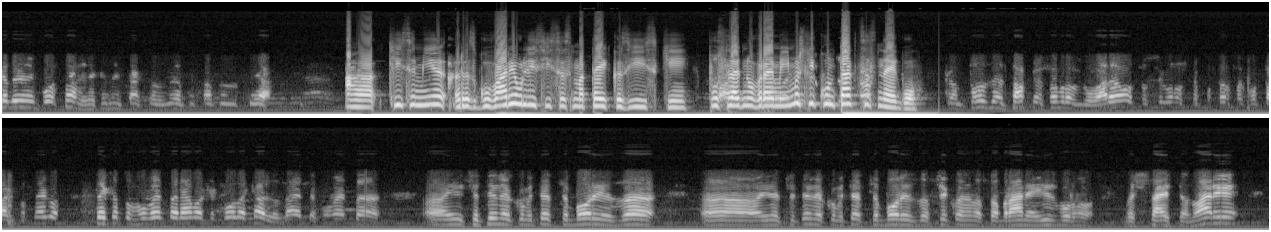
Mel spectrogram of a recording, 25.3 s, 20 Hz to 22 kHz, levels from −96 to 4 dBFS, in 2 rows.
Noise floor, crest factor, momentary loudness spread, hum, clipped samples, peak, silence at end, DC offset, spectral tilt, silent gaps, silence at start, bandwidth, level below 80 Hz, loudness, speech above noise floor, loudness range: -48 dBFS; 16 dB; 23 LU; none; under 0.1%; 0 dBFS; 0 s; 2%; -5 dB/octave; none; 0 s; 16 kHz; -50 dBFS; -14 LUFS; 32 dB; 18 LU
